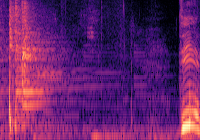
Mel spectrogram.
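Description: Stainless steel stand-mixer bowls clinking together as the smaller bowl is lifted out of the larger one. There is one sharp metallic knock that rings and fades over about a second.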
